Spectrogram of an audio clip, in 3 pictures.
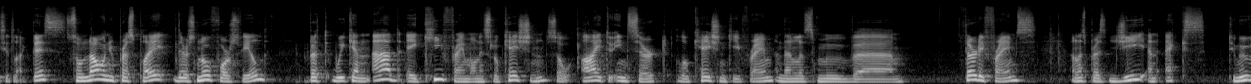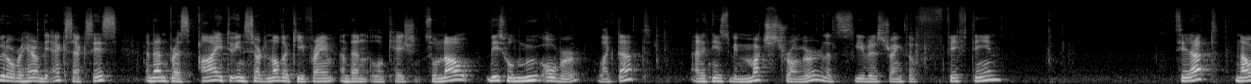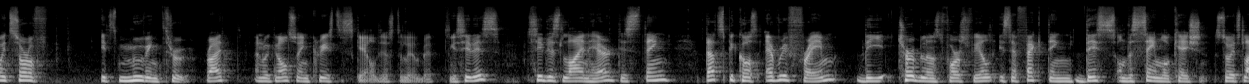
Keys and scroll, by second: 0.6 g, 0.9 space, 1.9 space, 3.7 alt+a, 5.8 i, 7.7 ctrl+z, 10.5 g, 14.5 i, 16.7 space, 17.7 space, 18.2 space, 19.1 space, 23.0 space, 24.2-27.1 typing, 31.0-32.6 typing, 36.4-37.5 typing.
